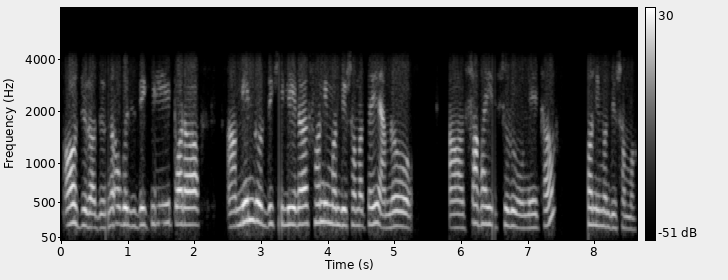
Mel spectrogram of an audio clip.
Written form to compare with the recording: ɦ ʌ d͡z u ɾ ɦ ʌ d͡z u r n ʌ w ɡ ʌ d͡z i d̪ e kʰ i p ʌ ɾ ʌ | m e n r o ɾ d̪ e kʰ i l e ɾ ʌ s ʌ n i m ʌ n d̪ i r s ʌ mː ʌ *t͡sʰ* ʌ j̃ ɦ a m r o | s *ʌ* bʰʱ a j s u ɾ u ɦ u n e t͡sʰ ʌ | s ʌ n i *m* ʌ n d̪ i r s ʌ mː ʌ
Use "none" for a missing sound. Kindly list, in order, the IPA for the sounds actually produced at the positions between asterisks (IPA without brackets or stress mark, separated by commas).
t͡s, ʌ, m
